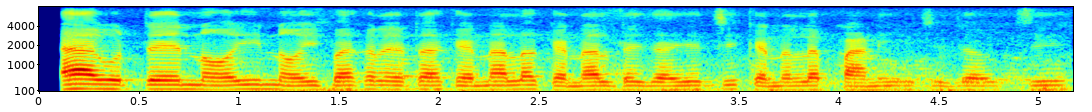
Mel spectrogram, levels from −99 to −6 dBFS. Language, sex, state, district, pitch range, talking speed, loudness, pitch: Odia, female, Odisha, Khordha, 135-145 Hz, 175 wpm, -21 LUFS, 140 Hz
